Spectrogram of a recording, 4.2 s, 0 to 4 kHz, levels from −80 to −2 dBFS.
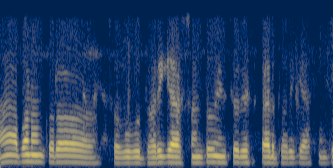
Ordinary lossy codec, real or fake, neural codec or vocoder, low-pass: none; real; none; 3.6 kHz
